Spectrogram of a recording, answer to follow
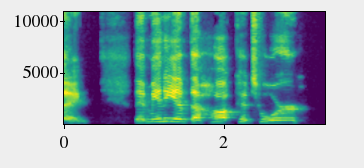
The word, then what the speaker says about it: haute: that many of the haute couture, and that's, it's not spelled like hot, H-O-T, it's like some French way of spelling it.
